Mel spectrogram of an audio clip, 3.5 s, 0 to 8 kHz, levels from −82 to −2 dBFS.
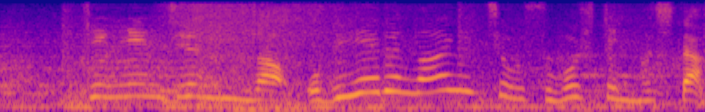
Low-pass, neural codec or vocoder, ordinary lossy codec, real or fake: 7.2 kHz; codec, 16 kHz, 2 kbps, FunCodec, trained on Chinese and English, 25 frames a second; none; fake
